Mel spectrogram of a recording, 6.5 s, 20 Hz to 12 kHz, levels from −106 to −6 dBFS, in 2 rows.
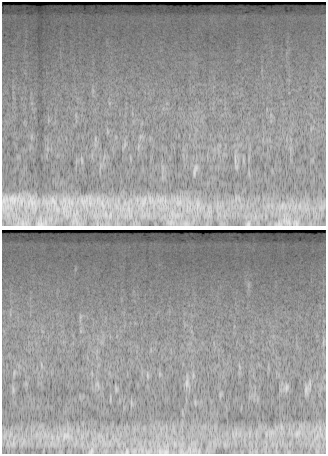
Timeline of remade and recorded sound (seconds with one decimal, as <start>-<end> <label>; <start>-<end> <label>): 0.0-1.7 recorded; 1.7-2.4 remade; 2.4-6.5 recorded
